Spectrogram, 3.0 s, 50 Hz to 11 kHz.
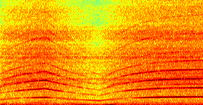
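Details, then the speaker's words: New replacement fan mounted in the side case of the MPT-7210A solar charger: a strong whirring tone with a rush of air, pitch dipping briefly then recovering; louder once mounted, as air is drawn past the metal, but running smoothly. "let's see what it sounds like now and now I've just done it and it's quite a lot louder so this is what it sounds like"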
